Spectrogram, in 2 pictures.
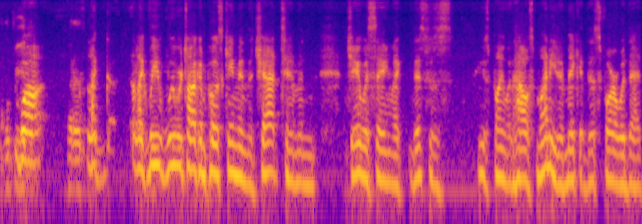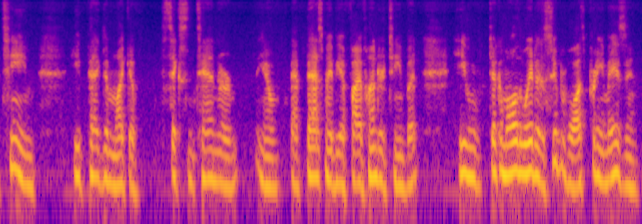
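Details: Adult man speaking; typical voice.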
